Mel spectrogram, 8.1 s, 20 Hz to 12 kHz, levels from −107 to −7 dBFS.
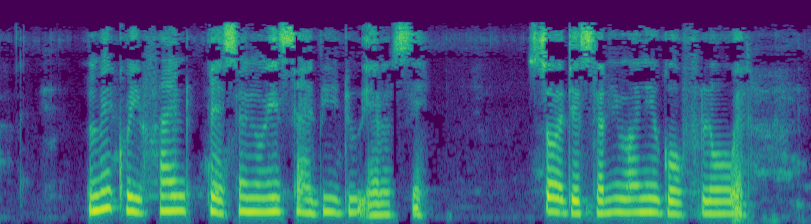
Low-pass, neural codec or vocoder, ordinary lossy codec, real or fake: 10.8 kHz; codec, 44.1 kHz, 2.6 kbps, SNAC; MP3, 32 kbps; fake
